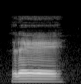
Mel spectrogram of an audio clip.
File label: "re", there, San Lucas Quiavini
